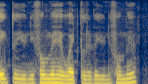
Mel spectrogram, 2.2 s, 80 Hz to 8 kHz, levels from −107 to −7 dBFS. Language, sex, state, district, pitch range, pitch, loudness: Hindi, male, Arunachal Pradesh, Longding, 130-140 Hz, 135 Hz, -17 LUFS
